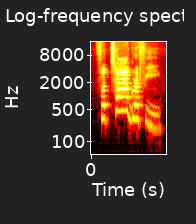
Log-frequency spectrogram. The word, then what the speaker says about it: photography: Another example, photography. Photography. In photography, it also has three syllables. Photography, okay, it has four syllables. Now the stress has moved from the syllable. Photography.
